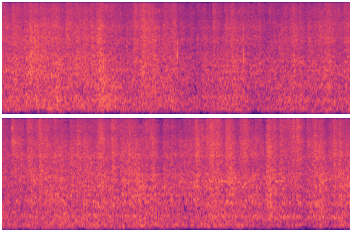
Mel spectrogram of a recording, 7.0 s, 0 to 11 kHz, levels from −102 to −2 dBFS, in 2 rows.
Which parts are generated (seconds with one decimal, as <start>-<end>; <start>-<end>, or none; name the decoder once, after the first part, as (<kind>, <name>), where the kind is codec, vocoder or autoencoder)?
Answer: 4.6-5.2 (vocoder, Vocos)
